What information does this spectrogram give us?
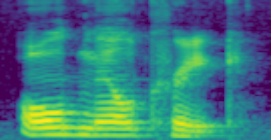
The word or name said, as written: Old Mill Creek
